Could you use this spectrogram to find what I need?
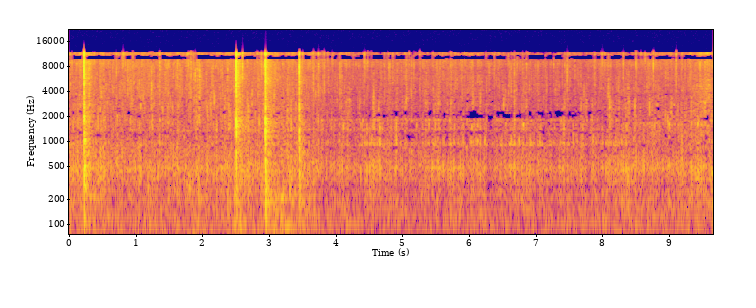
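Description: Soup simmers and bubbles in a metal pot.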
